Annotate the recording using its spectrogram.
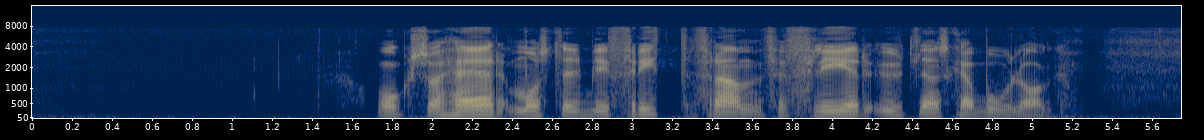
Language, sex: Swedish, male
